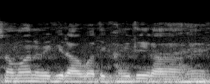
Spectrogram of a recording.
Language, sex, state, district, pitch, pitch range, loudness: Hindi, male, Haryana, Charkhi Dadri, 130 Hz, 125-140 Hz, -12 LUFS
